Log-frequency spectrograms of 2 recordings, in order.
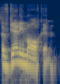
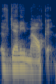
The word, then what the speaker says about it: Evgeni Malkin: well that's what it is so technically yes Evgeni Malkin okay that's his name yeah it's that's how he pronounces his name still half the population pronounces it of Guinea Malkin and will pronounce it that way forever regardless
